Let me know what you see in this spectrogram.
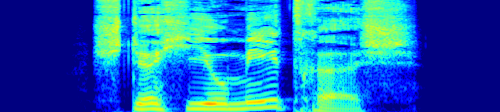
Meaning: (adjective) stoichiometric; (adverb) stoichiometrically
- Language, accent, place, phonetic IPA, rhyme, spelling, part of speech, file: German, Germany, Berlin, [ʃtøçi̯oˈmeːtʁɪʃ], -eːtʁɪʃ, stöchiometrisch, adjective, De-stöchiometrisch.ogg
